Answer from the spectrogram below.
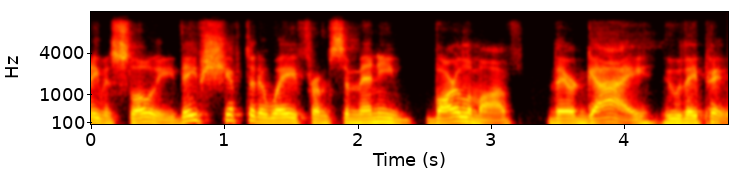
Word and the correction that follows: Semyon Varlamov: Did I butcher the name? – Semyon Varlamov.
